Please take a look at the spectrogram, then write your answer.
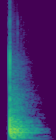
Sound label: coffee place tablecloth hard, restaurant cafe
